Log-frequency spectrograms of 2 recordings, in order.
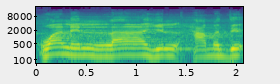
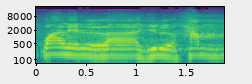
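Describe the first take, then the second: First: The final d sound is clearly pronounced. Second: The final d sound is dropped. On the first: The speaker calls it right. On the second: The speaker calls it wrong. "tidak boleh"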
